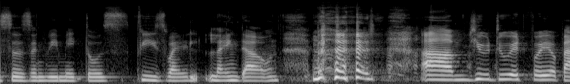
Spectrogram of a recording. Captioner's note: laughs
